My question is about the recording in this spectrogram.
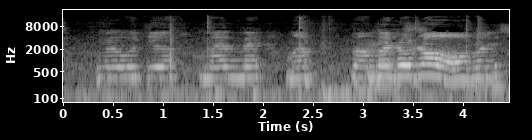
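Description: A young girl singing softly to herself: a run of short held notes, then a longer wavering phrase that bends up and down near the end.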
